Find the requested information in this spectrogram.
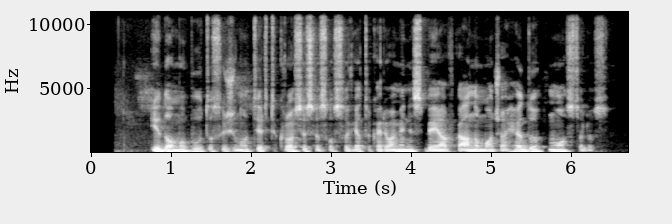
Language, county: Lithuanian, Kaunas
